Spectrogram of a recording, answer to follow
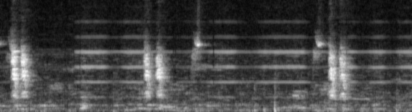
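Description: Near silence with faint, short bird-like chirps, three quick double chirps spread a couple of seconds apart.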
